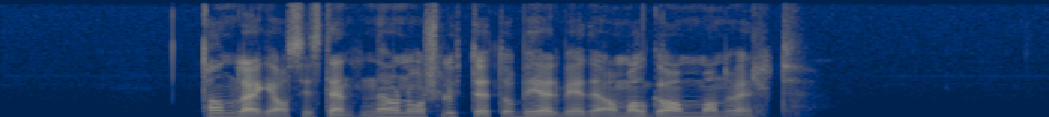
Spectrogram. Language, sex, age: Norwegian, male, 40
